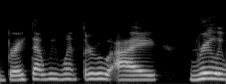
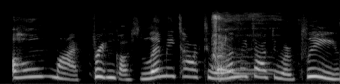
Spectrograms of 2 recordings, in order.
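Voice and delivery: high, frantic, begging freak-out; 6 semitones higher than usual. Retelling hearing her voice over someone's phone, imitating freaking out. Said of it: "I was like freaking out".

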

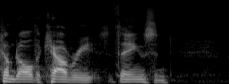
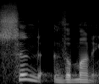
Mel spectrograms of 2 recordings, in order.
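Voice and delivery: put-on small-sounding Indian accent; 3 semitones lower than usual. Retelling a man's reply to the speaker's wish to help in india; put-on indian voice. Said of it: "in his little Indian voice".

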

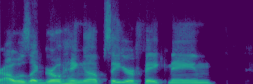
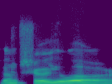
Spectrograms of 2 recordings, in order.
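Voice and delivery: imitated deadpan delivery in a deep, flat voice; 4 semitones lower than usual. Describing a film scene, the speaker quotes the secretary's reply, imitating a deep deadpan. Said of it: "in like a deep, just like deadpan".

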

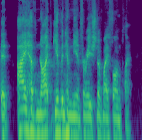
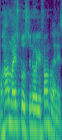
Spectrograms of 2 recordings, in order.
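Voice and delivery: usual speaking voice

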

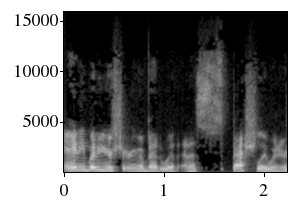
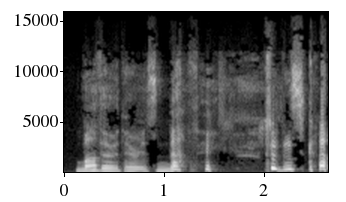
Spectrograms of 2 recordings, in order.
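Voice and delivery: firm, raised, loud take-charge voice; 5 dB louder than usual. Quoting her line to her mother, imitating Kirsten taking charge. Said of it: "how she does sort of like take charge".

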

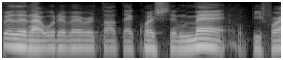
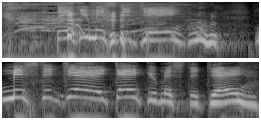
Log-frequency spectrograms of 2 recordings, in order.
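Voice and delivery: very high, swooping sing-song voice, stretched out; 13 semitones higher than usual. Acting out Harley Quinn answering the Joker: Harley Quinn voice. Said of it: "And she's like".

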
